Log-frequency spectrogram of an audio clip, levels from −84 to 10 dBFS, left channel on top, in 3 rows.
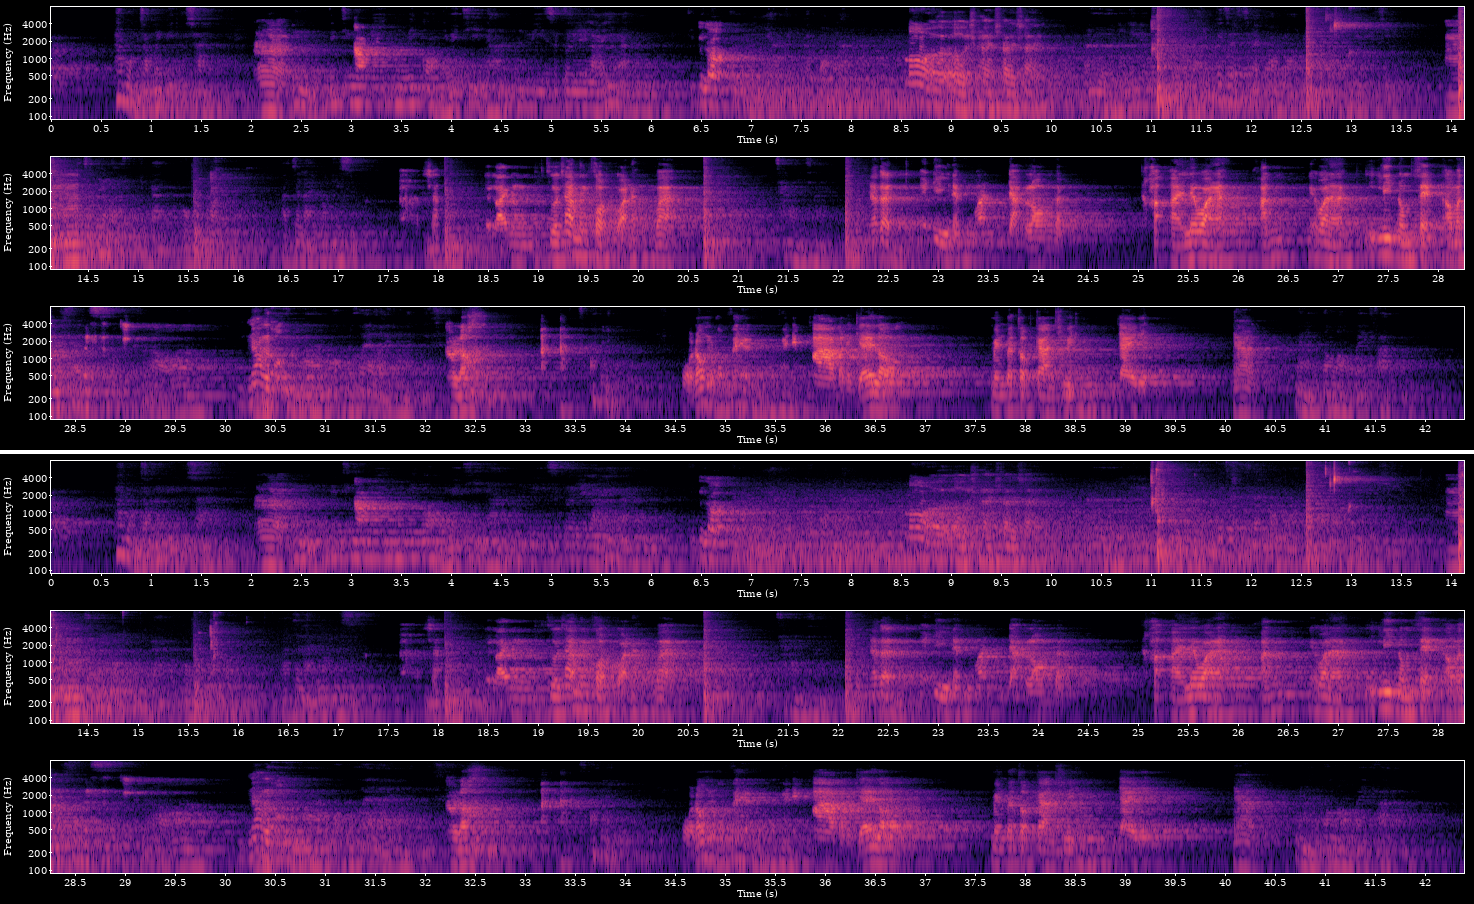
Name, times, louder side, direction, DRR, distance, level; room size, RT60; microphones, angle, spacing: voice 1, 0.6-1.9 2.4-6.1 6.4-8.0 10.3-13.5 14.2-15.9 16.4-17.2 17.8-18.4 21.4-22.0 22.5-22.7 23.1-23.3 28.1-29.8 30.3-32.8 33.7-34.0 34.7-35.7 38.4-38.6 40.7-41.6, left 1 dB, 85° left, -5 dB, 1.5 m, -41 dB
voice 2, 2.0-2.4 3.0-3.2 6.5-6.7 8.5-10.0 13.9-14.4 17.6-18.0 18.5-20.4 22.3-24.3 25.0-26.0 26.2-28.3 30.2-30.6 32.2-32.6 33.2-33.5 34.6-35.3 35.7-36.8 37.7-38.5 39.0-39.3 40.1-40.3, left 5 dB, 50° left, 6 dB, 0.7 m, -27 dB
sound 1, 6.8-13.1, right 1 dB, 85° right, 1.0 m, -43 dB
sound 2, 11.0-17.3, right 8 dB, 55° right, 0.6 m, -40 dB
Thump thud, 11.1-11.5 12.5-12.9 14.0-14.3 15.5-15.8 18.1-18.4 18.7-19.3 20.7-20.9 22.1-22.4 23.3-23.8 24.8-24.9, left 1 dB, 15° left, 0.9 m, -34 dB
20.5 x 8.3 x 3.2 m, 2.4 s
head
